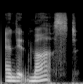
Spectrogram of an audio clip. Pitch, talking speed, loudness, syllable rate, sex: 175 Hz, 215 wpm, -15 LUFS, 4.1 syllables/s, female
